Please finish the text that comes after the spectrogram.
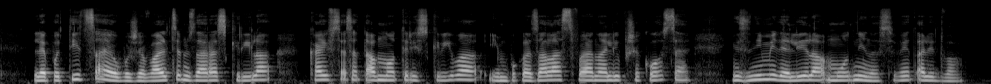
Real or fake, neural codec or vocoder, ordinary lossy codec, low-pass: real; none; none; 14.4 kHz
